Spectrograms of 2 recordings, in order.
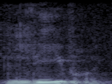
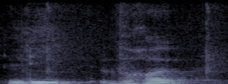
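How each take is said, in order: First: The word is said in one syllable. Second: The word is said in two syllables. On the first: "cette syllabe unique" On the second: "deux syllabes successives"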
